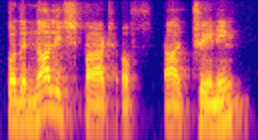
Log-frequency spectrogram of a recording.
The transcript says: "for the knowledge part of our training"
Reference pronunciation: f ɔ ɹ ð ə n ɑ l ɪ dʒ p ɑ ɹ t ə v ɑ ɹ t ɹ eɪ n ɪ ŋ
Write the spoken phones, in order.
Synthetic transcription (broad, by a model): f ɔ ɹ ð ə n ɑ l ɪ dʒ p ɑ ɹ t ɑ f t ɹ eɪ n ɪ ŋ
